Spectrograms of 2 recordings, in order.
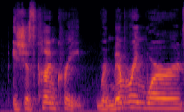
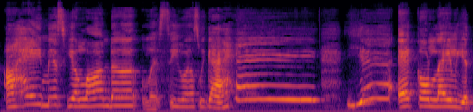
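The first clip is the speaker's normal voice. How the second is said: excited greeting; 10 semitones higher than usual. Real, not acted. Greeting live viewers.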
